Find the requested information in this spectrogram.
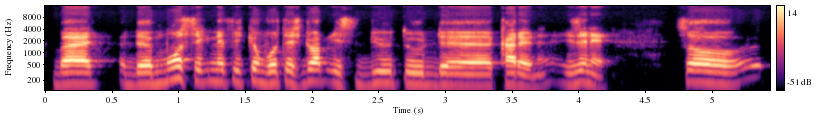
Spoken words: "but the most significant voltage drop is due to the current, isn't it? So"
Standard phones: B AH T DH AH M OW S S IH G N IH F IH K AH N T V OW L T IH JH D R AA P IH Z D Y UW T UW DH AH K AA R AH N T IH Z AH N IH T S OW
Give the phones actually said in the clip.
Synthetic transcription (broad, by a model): B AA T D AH M OW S S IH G N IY F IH K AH N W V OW T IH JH D R AA P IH S D Y UW T UW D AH K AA R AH N IH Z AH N IH T S OW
